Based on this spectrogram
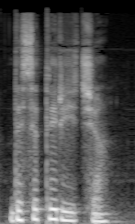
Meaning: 1. decade (ten years) 2. tenth anniversary
- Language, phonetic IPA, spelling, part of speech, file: Ukrainian, [desʲɐteˈrʲit͡ʃʲːɐ], десятиріччя, noun, Uk-десятиріччя.ogg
